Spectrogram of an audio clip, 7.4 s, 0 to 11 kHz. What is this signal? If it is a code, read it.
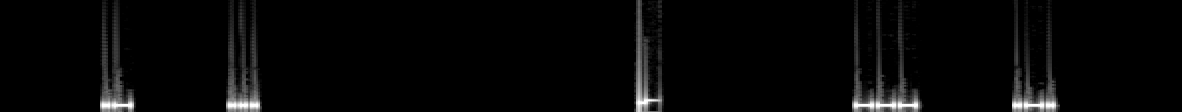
Morse code, heard as a keyed tone, about 36 wpm, spaced as for 12 wpm, 690 Hz. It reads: AS OR
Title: 6x Character Spacing - Top 100 Words - 35wpm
